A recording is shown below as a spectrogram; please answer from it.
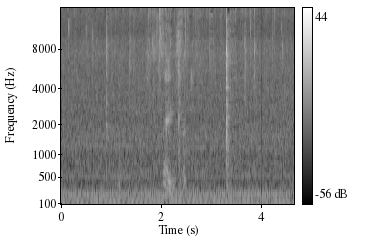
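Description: Eggplant fritters (beguni) frying in oil give a steady crackling sizzle throughout, with a soft scrape near the middle and one brief sharp click later.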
